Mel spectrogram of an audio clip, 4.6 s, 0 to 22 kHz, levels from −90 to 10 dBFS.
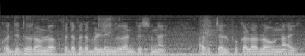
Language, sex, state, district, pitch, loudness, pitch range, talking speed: Telugu, male, Telangana, Hyderabad, 120 Hz, -15 LUFS, 100-120 Hz, 155 wpm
